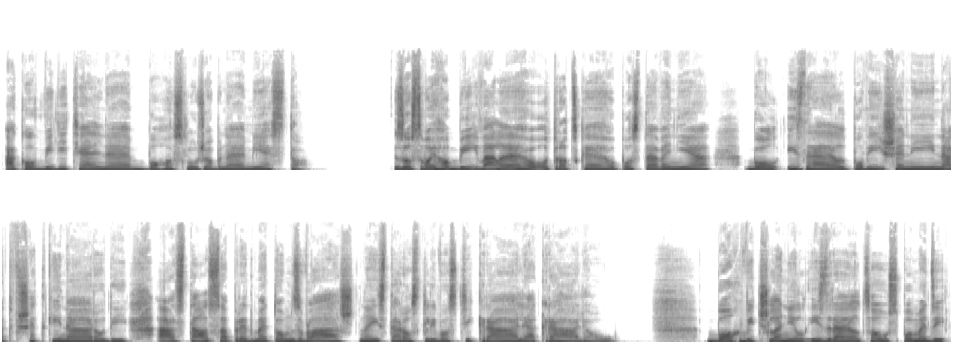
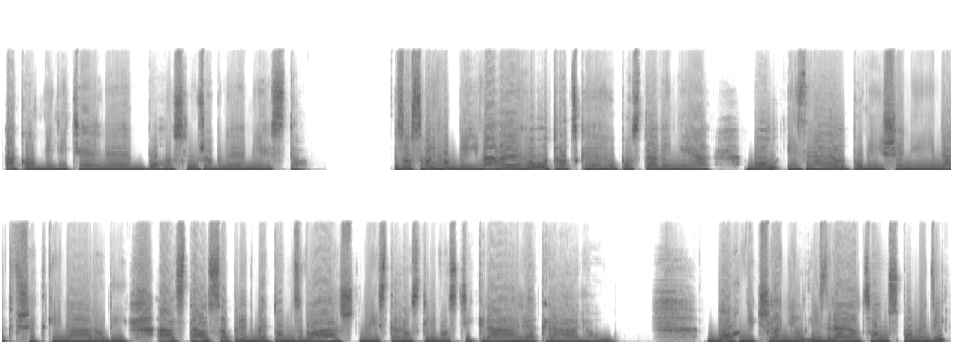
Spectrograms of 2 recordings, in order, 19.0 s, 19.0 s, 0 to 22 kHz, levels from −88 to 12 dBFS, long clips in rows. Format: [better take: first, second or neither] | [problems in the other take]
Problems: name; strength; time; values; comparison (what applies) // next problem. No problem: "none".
first | distortion; heavy; 6 dB below the speech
